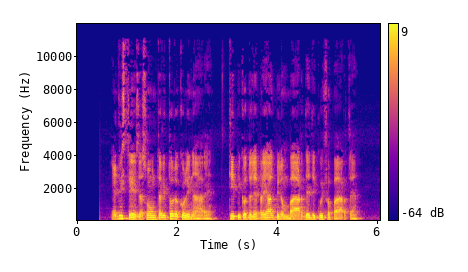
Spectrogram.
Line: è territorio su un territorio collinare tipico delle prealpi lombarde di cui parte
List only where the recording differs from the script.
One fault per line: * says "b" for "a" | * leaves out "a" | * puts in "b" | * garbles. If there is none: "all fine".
* says "distesa" for "territorio"
* puts in "fa"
